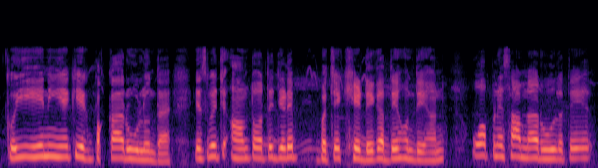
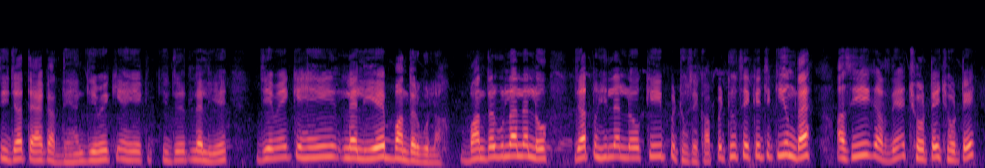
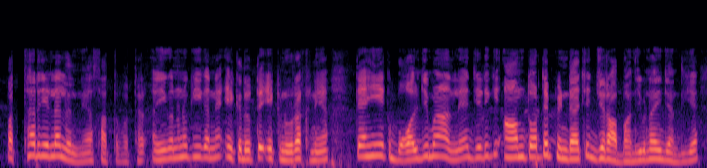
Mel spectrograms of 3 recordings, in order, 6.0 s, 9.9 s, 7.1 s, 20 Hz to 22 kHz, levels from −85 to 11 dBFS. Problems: none marked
